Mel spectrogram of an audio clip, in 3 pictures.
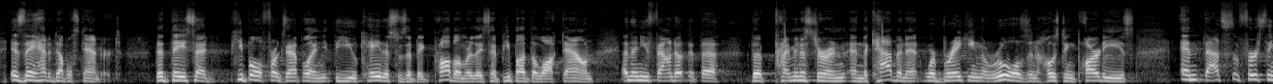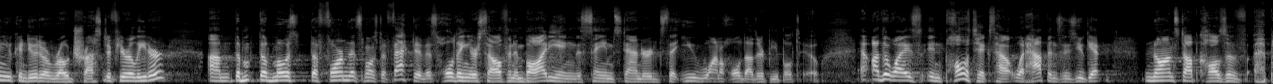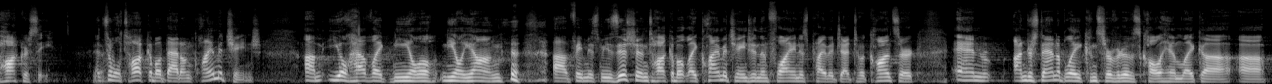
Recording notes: Moderates the conversation and takes questions from the audience.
